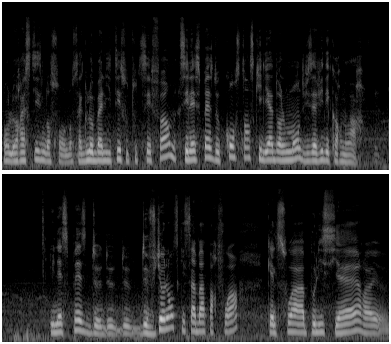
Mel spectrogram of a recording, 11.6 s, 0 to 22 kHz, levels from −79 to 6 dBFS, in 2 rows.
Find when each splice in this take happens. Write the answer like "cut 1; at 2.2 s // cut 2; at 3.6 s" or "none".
cut 1; at 2.6 s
